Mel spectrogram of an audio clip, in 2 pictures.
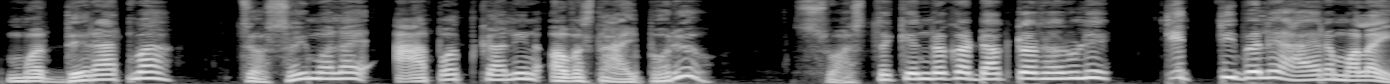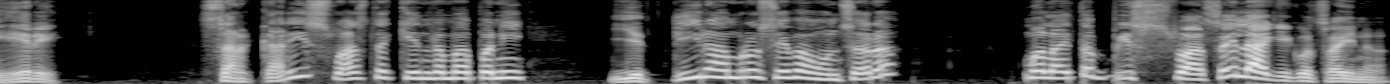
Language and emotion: Nepali, surprised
